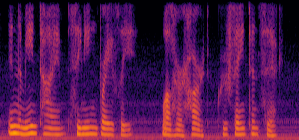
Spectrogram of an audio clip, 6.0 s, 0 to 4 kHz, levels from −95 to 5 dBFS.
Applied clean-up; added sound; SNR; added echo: none; Microwave oven; 19 dB; none.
